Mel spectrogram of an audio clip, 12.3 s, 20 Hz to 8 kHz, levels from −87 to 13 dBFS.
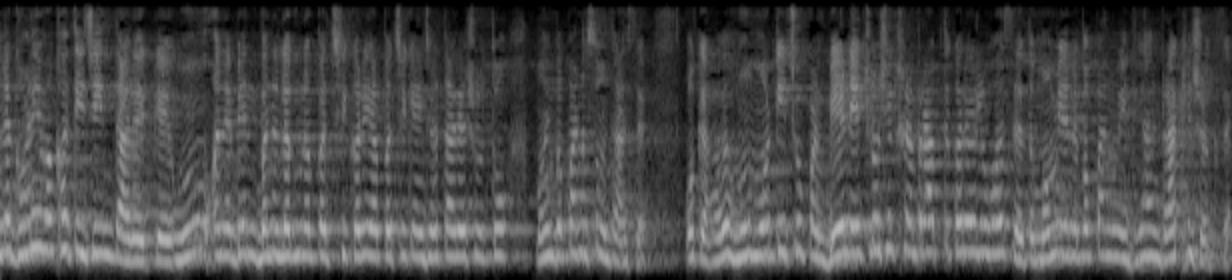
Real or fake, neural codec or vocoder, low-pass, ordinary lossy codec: fake; vocoder, 24 kHz, 100 mel bands, Vocos; 7.2 kHz; MP3, 32 kbps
